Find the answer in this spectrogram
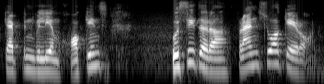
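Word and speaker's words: François: इसे फ्रांसुआ कहा जाता है. सो ये वर्ड फ्रैंकोइस दिखता है बट इसको फ्रांसुआ कहा जाता है.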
